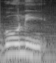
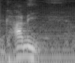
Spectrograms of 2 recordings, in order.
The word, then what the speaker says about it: গনি: আর হামিদ কারজাই এখন যিনি পালিয়ে গেলেন, এই আশরাফ গানি, আশরাফ গনি আমাদেরকে বলছে, আমরা উচ্চারণের তত্ত্বে এখানে পর্যন্ত আসছে, ঘানি আসলে গনি, গনি ওখানে অনেক অনেক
